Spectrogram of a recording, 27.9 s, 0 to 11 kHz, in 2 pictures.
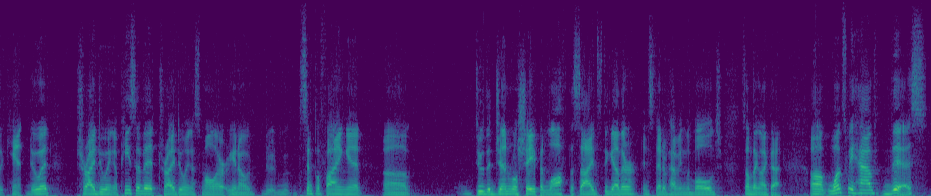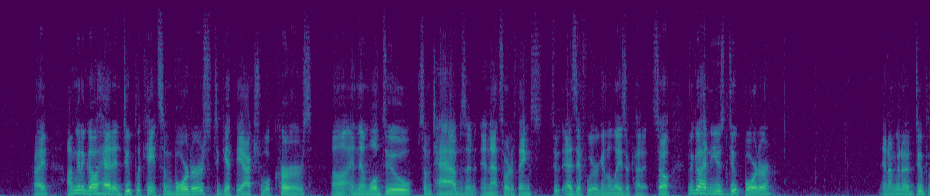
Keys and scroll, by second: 25.4 r.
